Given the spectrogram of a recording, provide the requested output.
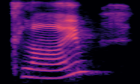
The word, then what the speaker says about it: climb: And we have climb, the silent letter here is B.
